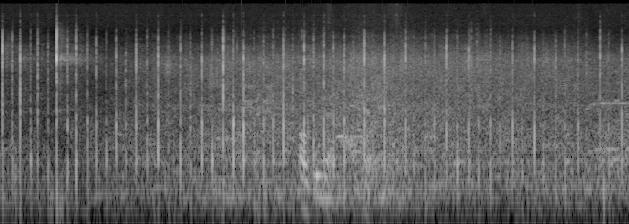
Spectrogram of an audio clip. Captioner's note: audience applauding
